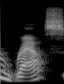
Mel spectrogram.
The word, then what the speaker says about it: wrasse: These are called cleaner wrasse. It's spelled WRASSE, but pronounced wrasse.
